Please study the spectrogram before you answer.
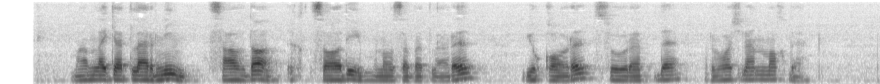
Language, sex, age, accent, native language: Uzbek, male, 18-24, Toshkent viloyati, Uzbek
